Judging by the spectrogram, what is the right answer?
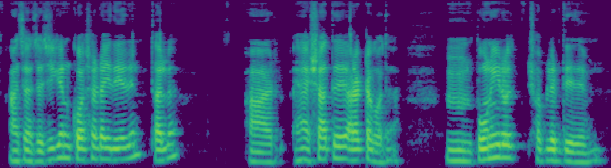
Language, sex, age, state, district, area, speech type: Bengali, male, 18-30, West Bengal, North 24 Parganas, urban, spontaneous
